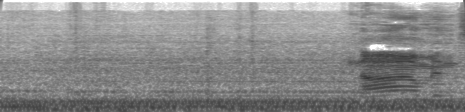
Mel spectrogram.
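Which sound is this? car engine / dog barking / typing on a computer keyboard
car engine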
